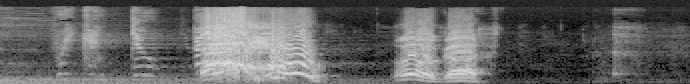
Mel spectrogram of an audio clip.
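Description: A young man groans loudly in frustration.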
